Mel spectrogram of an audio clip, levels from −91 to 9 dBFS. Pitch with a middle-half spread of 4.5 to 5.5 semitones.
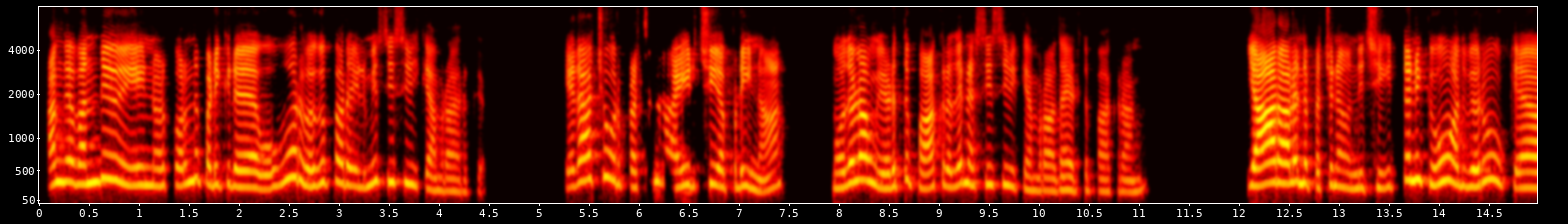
Yes: average, 5.0 semitones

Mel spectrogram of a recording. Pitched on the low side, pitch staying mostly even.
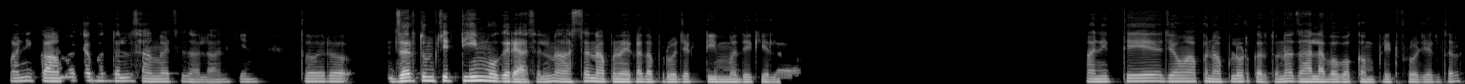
No: low, 130 Hz; average, 3.4 semitones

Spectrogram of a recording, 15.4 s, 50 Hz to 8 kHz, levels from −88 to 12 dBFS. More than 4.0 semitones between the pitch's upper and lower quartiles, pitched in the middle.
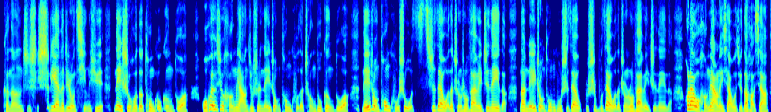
Yes: average, 5.1 semitones; medium, 180 Hz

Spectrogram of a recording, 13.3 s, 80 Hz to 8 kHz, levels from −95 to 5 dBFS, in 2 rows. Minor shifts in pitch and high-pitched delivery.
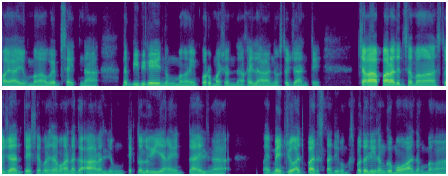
No: narrow, 1.7 semitones; very low, 95 Hz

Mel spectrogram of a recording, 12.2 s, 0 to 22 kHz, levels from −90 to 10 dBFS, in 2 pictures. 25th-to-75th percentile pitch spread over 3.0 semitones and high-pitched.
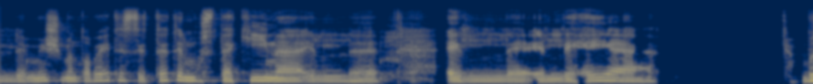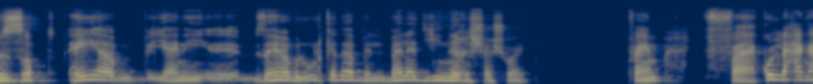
No: average, 3.8 semitones; medium, 150 Hz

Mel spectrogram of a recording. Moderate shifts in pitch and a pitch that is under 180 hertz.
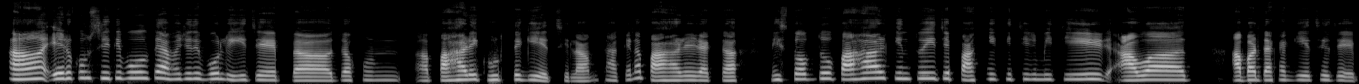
No: average, 3.8 semitones; high, 215 Hz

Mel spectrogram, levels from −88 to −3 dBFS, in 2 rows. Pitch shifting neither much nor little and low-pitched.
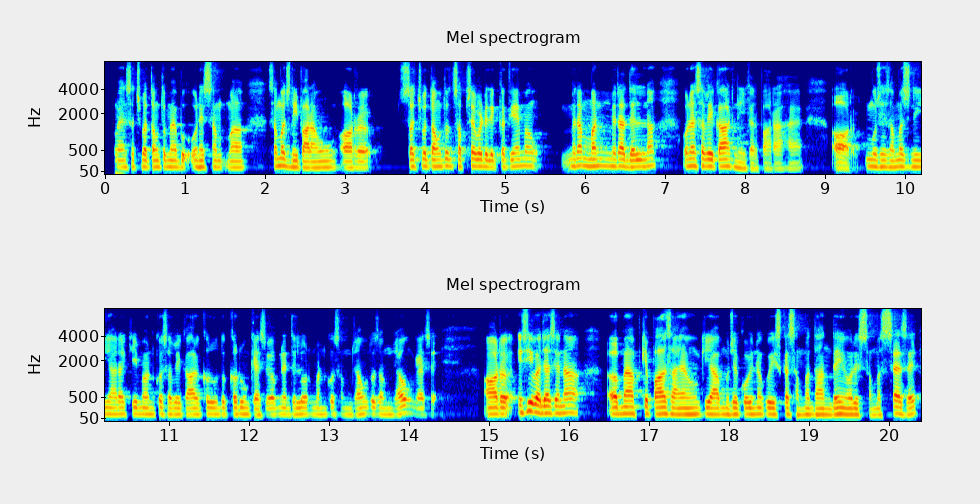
No: narrow, 2.2 semitones; low, 125 Hz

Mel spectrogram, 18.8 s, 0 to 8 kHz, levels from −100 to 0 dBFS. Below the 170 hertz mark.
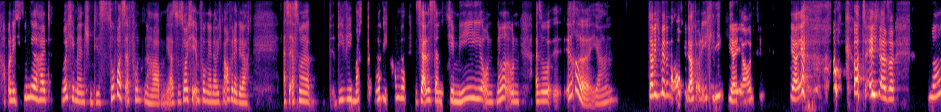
No: high, 225 Hz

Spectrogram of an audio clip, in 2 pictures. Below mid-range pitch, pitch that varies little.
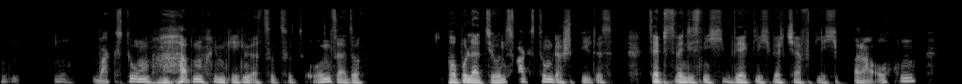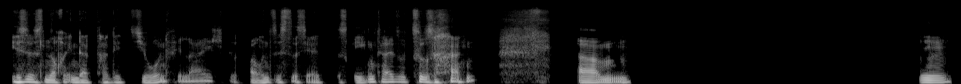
No: low, 100 Hz; average, 3.1 semitones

